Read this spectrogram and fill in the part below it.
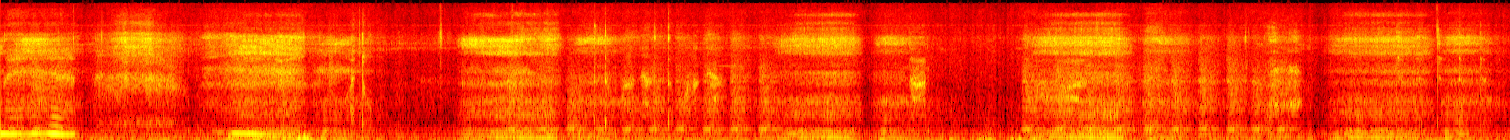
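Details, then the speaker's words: Man snoring with an open mouth during sleep: rough, rattling snores about one every four seconds, with background noise and remarks about his snoring. "net net enak ngorok bang."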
